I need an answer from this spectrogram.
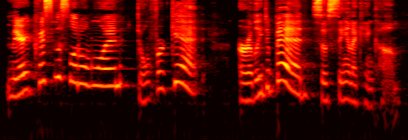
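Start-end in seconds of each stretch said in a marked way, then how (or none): none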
